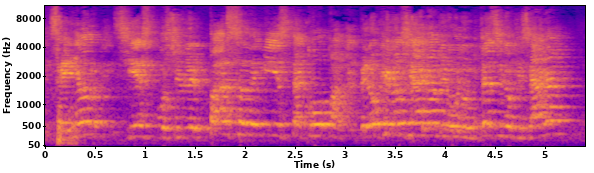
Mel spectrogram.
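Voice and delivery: súplica de Jesús. A narrator's reading. Jesús ora en Getsemaní.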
